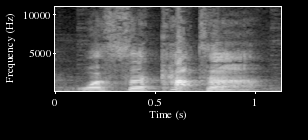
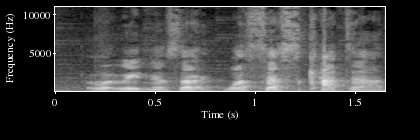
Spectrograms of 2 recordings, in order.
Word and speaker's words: Waseskata: And I am Wasakata. Waseskata. There we go. I gotta say it right next time.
